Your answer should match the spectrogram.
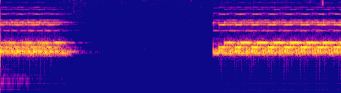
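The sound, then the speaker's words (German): A telephone rings loudly: one ringing burst cuts off, a second of silence follows, then the steady electronic ring starts up again. No voices. “Das Telefon klingelt.”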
